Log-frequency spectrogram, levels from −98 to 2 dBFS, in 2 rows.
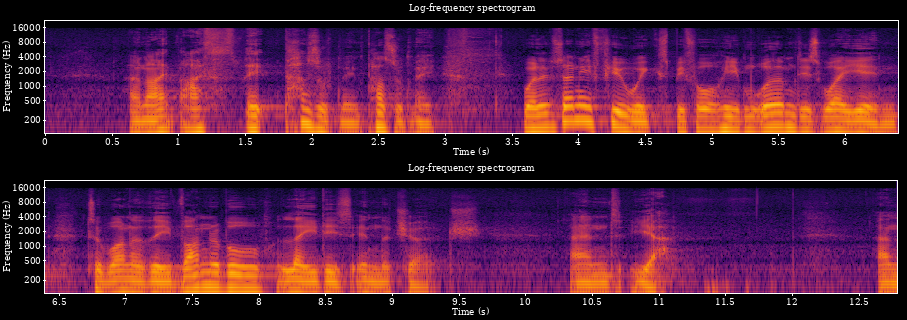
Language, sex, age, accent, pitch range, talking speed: English, male, 50-69, British, 100-150 Hz, 155 wpm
